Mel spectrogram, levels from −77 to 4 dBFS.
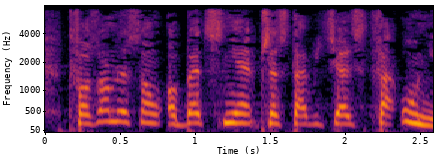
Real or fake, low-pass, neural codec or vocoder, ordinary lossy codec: real; 7.2 kHz; none; none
